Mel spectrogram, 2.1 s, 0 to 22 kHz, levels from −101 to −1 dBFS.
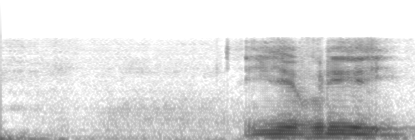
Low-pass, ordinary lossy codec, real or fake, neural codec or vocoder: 7.2 kHz; none; fake; codec, 16 kHz, 4 kbps, FreqCodec, smaller model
